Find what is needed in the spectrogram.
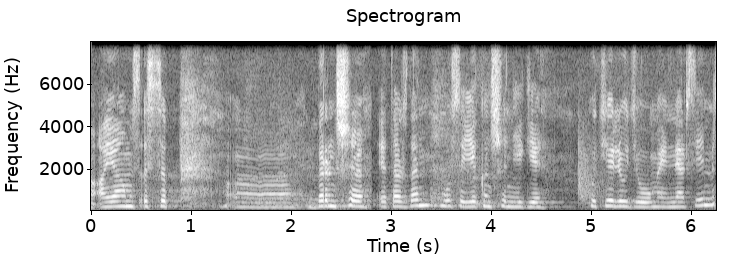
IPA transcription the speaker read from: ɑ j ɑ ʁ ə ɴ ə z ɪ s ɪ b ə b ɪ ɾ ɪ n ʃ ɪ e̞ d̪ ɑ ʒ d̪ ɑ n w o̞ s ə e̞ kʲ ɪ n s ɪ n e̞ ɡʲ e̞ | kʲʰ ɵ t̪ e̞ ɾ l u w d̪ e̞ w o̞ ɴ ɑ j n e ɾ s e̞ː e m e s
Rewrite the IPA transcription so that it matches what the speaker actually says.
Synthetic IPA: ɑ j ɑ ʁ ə m ə z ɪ s ɪ p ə b ɪ ɾ ɪ n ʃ ɪ e̞ t̪ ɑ ʒ d̪ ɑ n w o̞ s ə e̞ kʲ ɪ n ʃ ɪ n e̞ ɡʲ e̞ | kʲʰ ɵ t̪ e̞ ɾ l u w d̪ e̞ w o̞ ɴ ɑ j n æ ɾ s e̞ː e m e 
